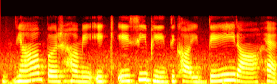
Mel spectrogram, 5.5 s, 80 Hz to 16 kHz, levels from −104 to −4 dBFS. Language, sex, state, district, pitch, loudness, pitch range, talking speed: Hindi, female, Punjab, Fazilka, 220 Hz, -12 LUFS, 205-230 Hz, 110 wpm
